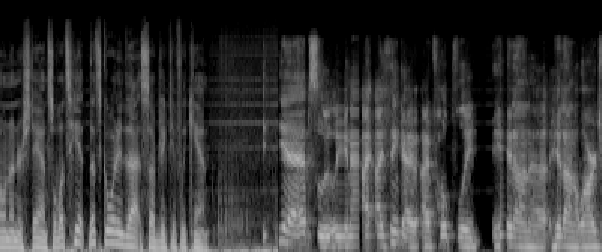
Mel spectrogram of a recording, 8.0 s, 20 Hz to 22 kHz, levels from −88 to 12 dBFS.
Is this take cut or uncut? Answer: uncut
